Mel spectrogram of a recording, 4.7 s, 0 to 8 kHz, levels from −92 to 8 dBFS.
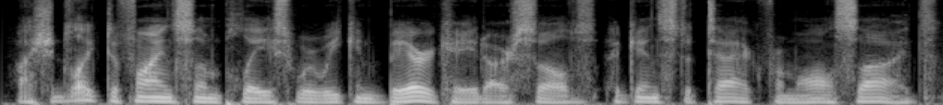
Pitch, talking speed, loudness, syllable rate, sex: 100 Hz, 215 wpm, -19 LUFS, 6.1 syllables/s, male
